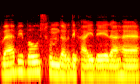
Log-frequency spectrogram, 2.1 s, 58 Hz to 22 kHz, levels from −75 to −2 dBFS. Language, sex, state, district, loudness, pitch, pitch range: Hindi, male, Punjab, Fazilka, -14 LUFS, 110 Hz, 105-130 Hz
